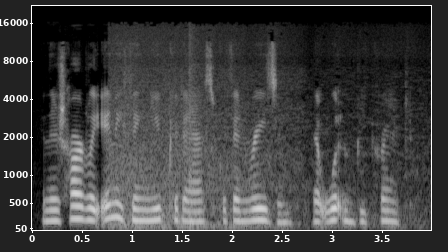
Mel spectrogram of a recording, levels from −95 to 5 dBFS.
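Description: Throughout the speech, the background dips between phrases and swells back up beneath them. These are noise suppressor artifacts: per-frame band gains push steady noise down by about 14 dB. From 0.76 s to 1.78 s the background comes through much louder, cut by only about 4 dB, before sinking again. This is the noise suppressor catching up. Its noise estimate needs 1.02 s to adapt after the room noise jumps by about 22 dB near the one-second mark, settling about 17 dB below the speech.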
